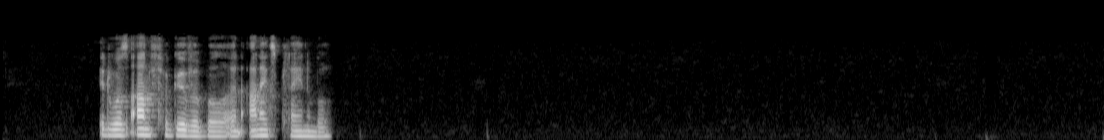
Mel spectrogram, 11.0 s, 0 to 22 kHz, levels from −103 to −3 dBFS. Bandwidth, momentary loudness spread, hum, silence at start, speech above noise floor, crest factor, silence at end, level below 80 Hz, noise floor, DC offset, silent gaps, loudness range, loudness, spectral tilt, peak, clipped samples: 7.8 kHz; 10 LU; none; 1 s; 59 dB; 26 dB; 7.75 s; -72 dBFS; -86 dBFS; under 0.1%; none; 11 LU; -28 LUFS; -6 dB/octave; -8 dBFS; under 0.1%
